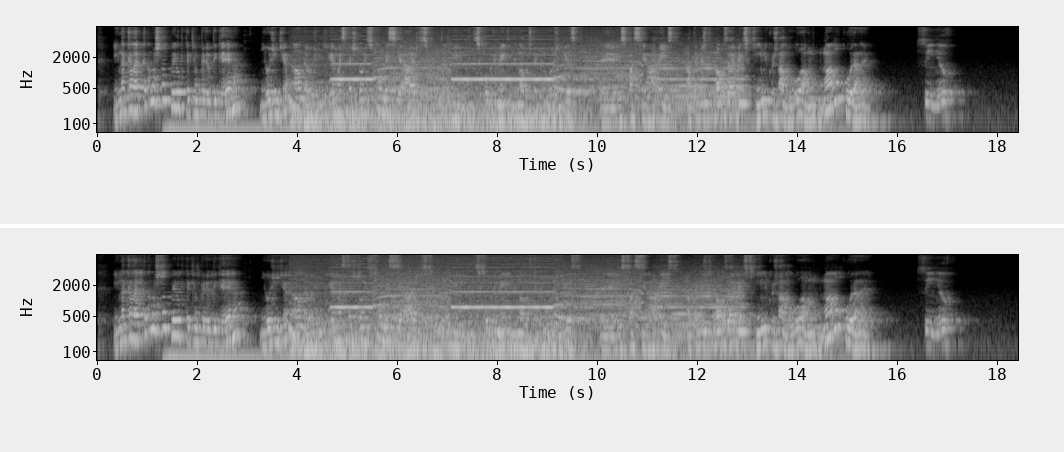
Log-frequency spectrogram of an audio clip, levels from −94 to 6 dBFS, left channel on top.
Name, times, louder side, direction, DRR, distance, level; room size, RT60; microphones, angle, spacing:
voice 1, 0.3-2.9 3.2-9.6 10.0-15.5, left 1 dB, 65° left, 1 dB, 5.8 m, -26 dB
sound 1, 1.3-15.2, equal, 80° right, 7.3 m, -35 dB
sound 2, 3.8-9.8, equal, 20° right, 4.5 m, -28 dB
sound 3, 4.6-13.0, left 1 dB, ahead, 1.2 m, -28 dB
voice 2, 16.4-17.0, left 1 dB, 30° left, -2 dB, 2.3 m, -33 dB
25.0 x 16.5 x 2.7 m, 0.84 s
head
